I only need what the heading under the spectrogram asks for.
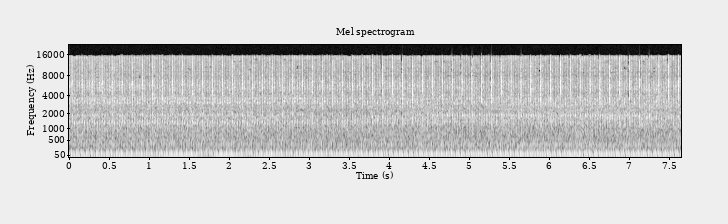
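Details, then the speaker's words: Car engine with four injectors at idle: sharp, regular knocking about four per second, described as a strong bearing-like noise; it began suddenly with noise and strong shaking on acceleration, then worsened to tapping with a bad smell from the rear. Injectors tested fine; mechanic suspects overspeeding. Cause unconfirmed. "هو صوت قوي وكأنه بيلة، يعني مش هو صوت قوي وكأنه بيلة، مش حاجة أخرى، مش حاجة كثيرة."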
